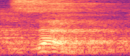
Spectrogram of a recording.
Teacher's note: Pakai gigi seri bawah. Ya. Dia harus bergetar.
